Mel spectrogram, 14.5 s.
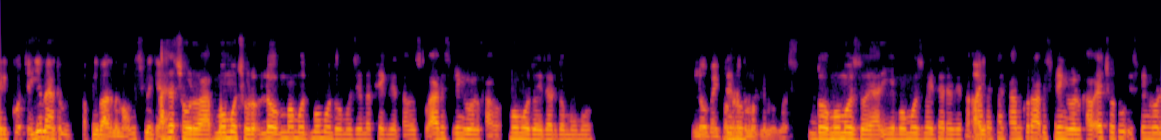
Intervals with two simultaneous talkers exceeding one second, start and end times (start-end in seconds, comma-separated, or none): none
